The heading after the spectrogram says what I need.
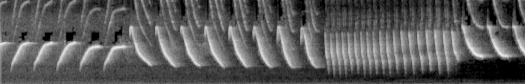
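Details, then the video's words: Canary training song in three tours: rising curved whistles, then louder descending sweeps, then a dense buzzy rattle of rapid notes, finishing on high sweeping notes. "Canary singing in the wild | Canary training"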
